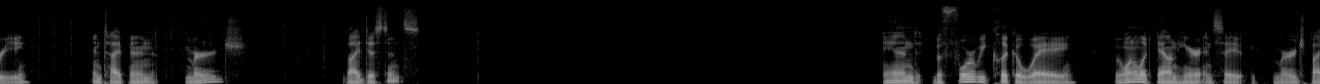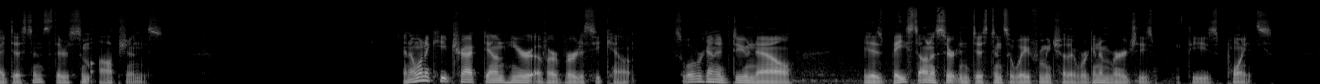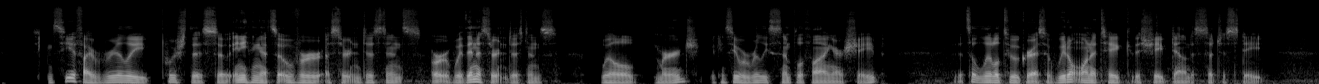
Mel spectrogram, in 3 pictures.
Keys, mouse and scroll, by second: 0.2 BackSpace, 0.4 BackSpace, 12.6 click, 14.4 middle click, 15.2-17.3 scroll up 3, 19.3 scroll down 1, 19.7 shift+middle click, 23.6-39.5 drag.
